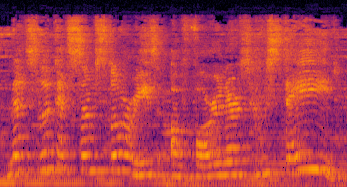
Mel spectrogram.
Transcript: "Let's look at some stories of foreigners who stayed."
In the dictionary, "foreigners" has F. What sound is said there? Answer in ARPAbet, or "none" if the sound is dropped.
F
